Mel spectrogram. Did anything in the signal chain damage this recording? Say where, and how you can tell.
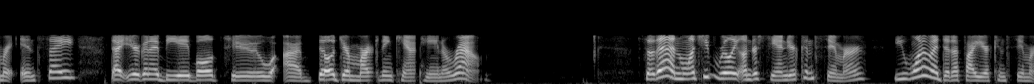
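Yes. The network stage caused repeated packet loss (robotic sound) from 2.0 to 4.51 s and again from 5.13 to 5.78 s. The concealment repeats the last sound to fill each hole, so the waveform shows copied cycles and short dropouts, and the spectrogram shows smeared, buzzy bands.

The jitter buffer speed-up runs from 8.75 to 10.26 s. Trimming pitch periods removes about 50 ms and plays the sound 3% faster at the same pitch. On the waveform, whole pitch periods are missing at intervals. Throughout, the G.711 call path shows no energy above 4 kHz.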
